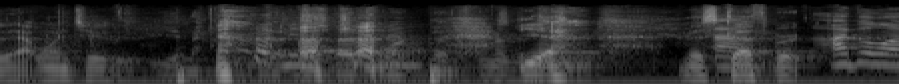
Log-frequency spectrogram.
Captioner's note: all laughing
